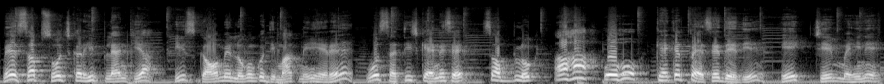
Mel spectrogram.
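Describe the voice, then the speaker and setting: A man's voice: on the high side, sing-song, moderate pace, hardly any pauses, dark tone, soft background music. A man playing a bossy, boastful village husband who swindles people, with a smug, domineering manner, in a comic story. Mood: irritated, smug.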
